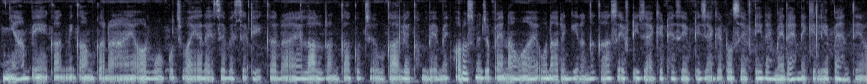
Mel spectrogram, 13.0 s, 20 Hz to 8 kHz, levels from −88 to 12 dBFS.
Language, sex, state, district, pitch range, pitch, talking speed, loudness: Hindi, female, Uttar Pradesh, Deoria, 230-245 Hz, 235 Hz, 225 wpm, -18 LUFS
